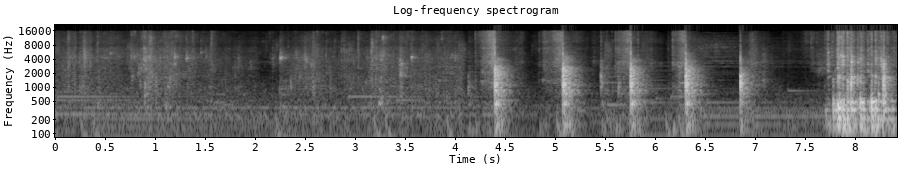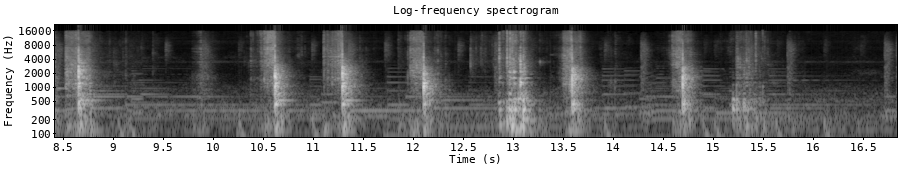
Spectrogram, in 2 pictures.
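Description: Knife chopping on a cutting board: about a dozen sharp, irregularly spaced strokes beginning about four seconds in, with one heavier chop about eight seconds in.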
